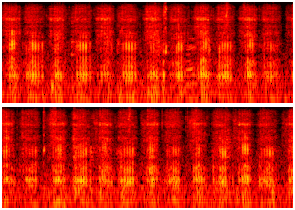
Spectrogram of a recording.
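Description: A bow drill squeaks and whirs back and forth in a quick, steady rhythm.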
